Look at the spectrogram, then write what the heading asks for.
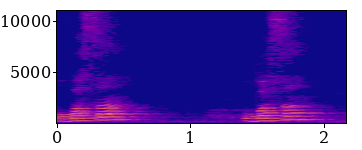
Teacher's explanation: no hay ningún tipo de alargamiento. Solamente hay una sílaba tónica en la última parte de la palabra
